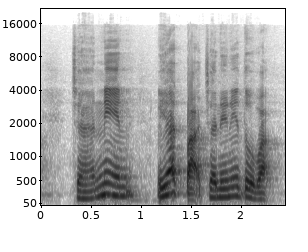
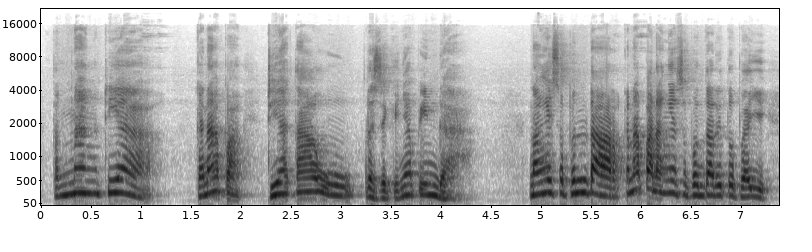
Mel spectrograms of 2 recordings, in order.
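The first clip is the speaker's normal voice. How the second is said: usual speaking voice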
